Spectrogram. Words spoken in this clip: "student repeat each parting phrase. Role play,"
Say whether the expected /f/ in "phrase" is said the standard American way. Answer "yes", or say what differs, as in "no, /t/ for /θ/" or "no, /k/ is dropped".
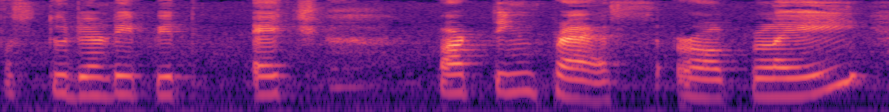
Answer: no, /p/ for /f/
